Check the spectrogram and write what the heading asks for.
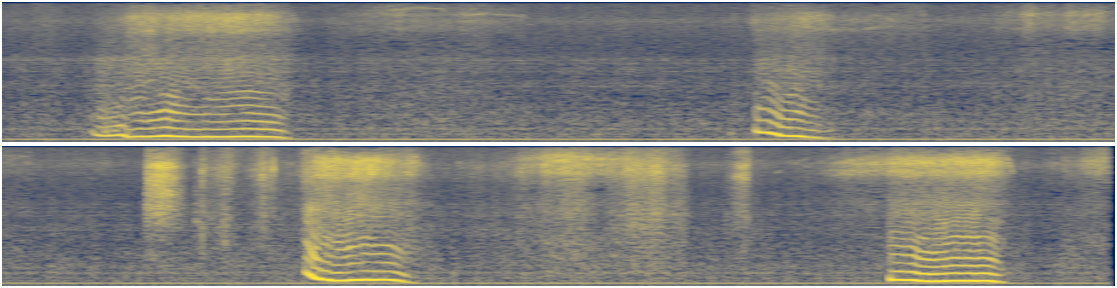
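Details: Four slow, voiced, rumbling snores about three seconds apart over a steady background hum from a sleeping cat that passed out, snoring up a storm; snoring.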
